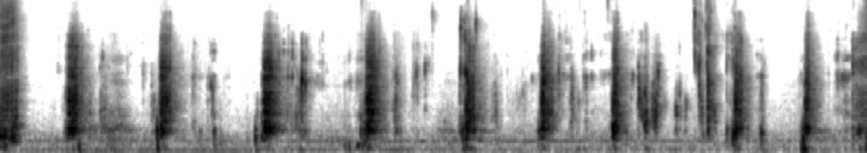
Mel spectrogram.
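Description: Close-miked eating of sauce-coated enoki mushrooms: a loud bite at the start, then wet, crunchy chewing about once a second, a little quicker near the end.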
